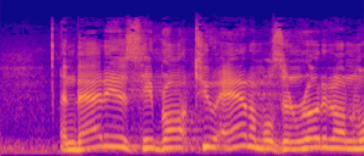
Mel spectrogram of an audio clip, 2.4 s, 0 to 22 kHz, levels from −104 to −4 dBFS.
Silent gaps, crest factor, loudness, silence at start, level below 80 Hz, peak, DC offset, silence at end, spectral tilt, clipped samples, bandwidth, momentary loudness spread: none; 14 dB; -28 LUFS; 0 s; -84 dBFS; -14 dBFS; under 0.1%; 0 s; -4.5 dB/octave; under 0.1%; 13.5 kHz; 2 LU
